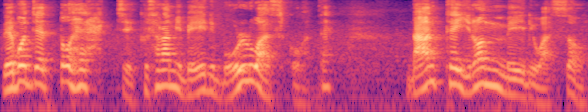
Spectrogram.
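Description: A man's voice: on the high side, big pitch swings, moderate pace, slight background noise. A middle-aged man lecturing casually as a developer, blunt and teasing, swearing now and then and acting out quoted asides. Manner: voices his past self and others in quoted asides. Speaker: developer giving career advice.

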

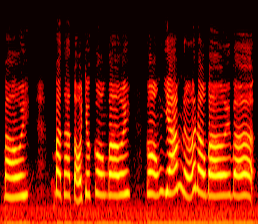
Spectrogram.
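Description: A weeping, pleading daughter. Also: female voice, very high-pitched, flat delivery, a bit bright, dry recording. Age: 20s. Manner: drawn-out pleading cries. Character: young village woman, tearful and pleading.

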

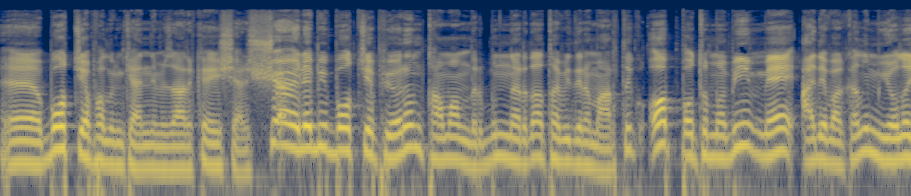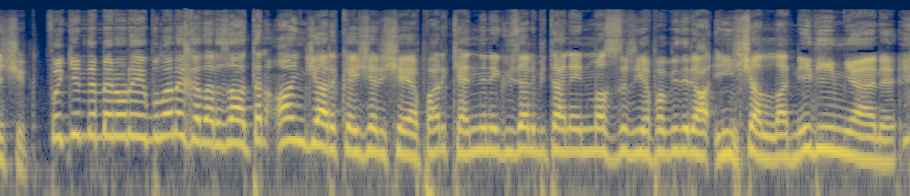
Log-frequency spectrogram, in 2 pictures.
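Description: A man hosting a gaming channel, giving excitable gameplay commentary straight to his viewers. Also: high voice, quick pace, hardly any pauses, smooth, no echo, studio quality.

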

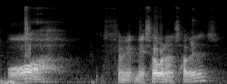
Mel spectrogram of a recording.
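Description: Excitable man with lively pitch. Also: a little slow. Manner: excitable, exclamatory reactions. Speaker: gameplay commentator. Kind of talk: let's play commentary. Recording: audible background noise and keyboard clicks.

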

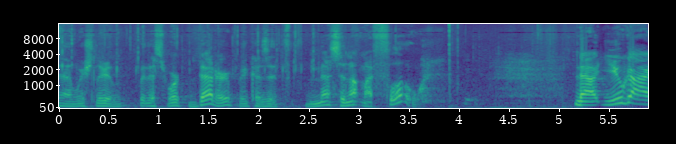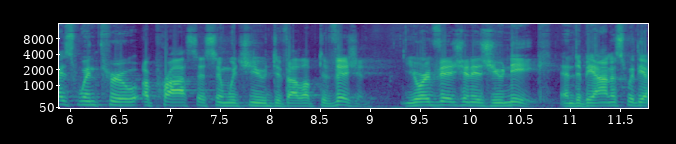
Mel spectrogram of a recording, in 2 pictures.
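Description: Loud booming man with a teacher's voice. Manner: gets louder when animated, asks the room questions. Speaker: workshop facilitator for a school board. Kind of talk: interactive presentation to a meeting. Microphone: lapel mic.

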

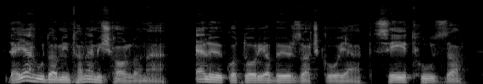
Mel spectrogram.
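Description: A man reading a literary novel aloud as an audiobook, with measured, even storytelling. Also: low voice. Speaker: audiobook reader.

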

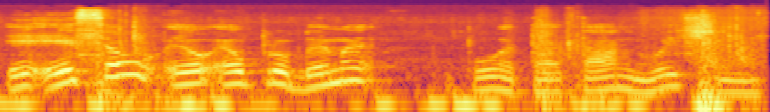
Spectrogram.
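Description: A man with a Brazilian Portuguese accent streams a video game and talks his viewers through it. His voice sits a touch high for a man. His talk is loose and slangy, and he keeps repeating short phrases while he thinks aloud. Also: very animated, moderate pace, background noise. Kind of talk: live gameplay commentary.

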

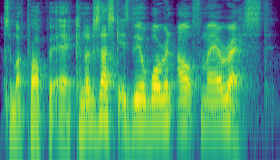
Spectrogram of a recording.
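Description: A man's voice: on the high side, lively intonation, very fast, echoey room. A young man talking informally and hesitantly, often repeating phrases and calling people mate. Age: young adult. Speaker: vlogger on a phone call with police. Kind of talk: conversational phone call, informal. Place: small indoor room at home.

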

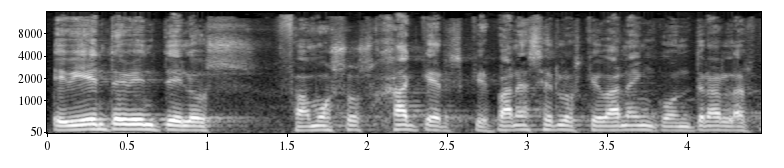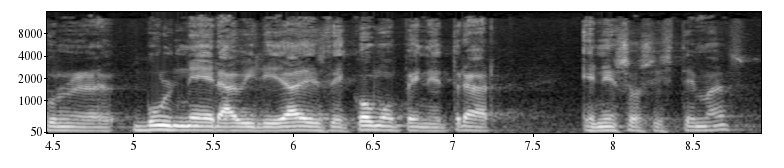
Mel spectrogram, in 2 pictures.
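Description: An older man lectures to a room, talking in a mellow, dark voice and filling his pauses with "eh". His speech rings with the long reverb of a lecture hall. He is recorded on a lapel mic. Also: mid-range voice, fairly even intonation. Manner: explanatory, frequent "eh" fillers and restarts. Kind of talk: conference talk.

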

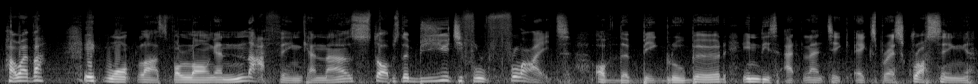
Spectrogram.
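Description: A man with a French accent, reading scripted sailing news as the show's presenter in a measured, dramatic voice-over. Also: lowish voice, lively intonation, darkish tone, slight background noise. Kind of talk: scripted sports news narration.

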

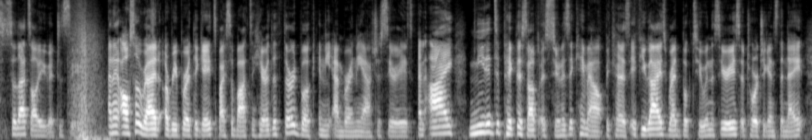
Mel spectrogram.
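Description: A man's voice: mid-range voice, quick pace, fairly bright tone. A young man hosting a casual book haul vlog, chatty and upbeat, cracking self-mocking jokes while filming alone indoors. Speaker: book vlogger.

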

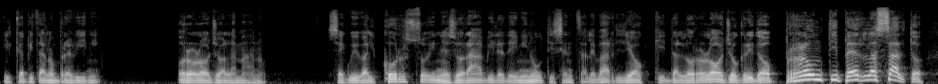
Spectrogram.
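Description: A man giving an intense, measured dramatic reading of a literary text, repeating words for effect. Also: sits low, level tone, warm tone. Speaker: reader.

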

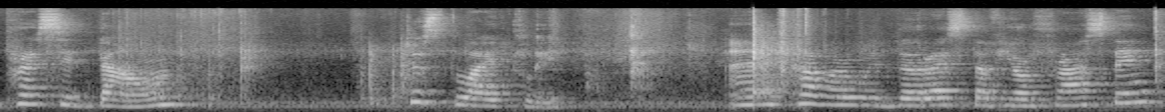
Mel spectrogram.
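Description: A woman in her thirties hosting a home cooking show, giving slow, relaxed instructions with frequent fillers while she works. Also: high voice, reverberant, background noise. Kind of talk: cooking demonstration. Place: large home kitchen.

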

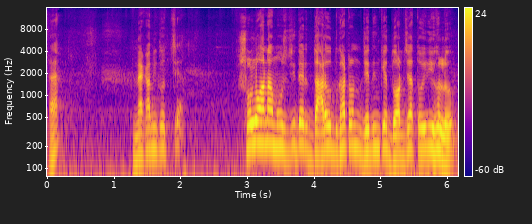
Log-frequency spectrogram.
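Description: A man's voice: high voice, normal speed, in a large hall. A man giving a heated political interview, combative and rhetorical, firing off grievances in bursts. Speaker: political guest.

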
